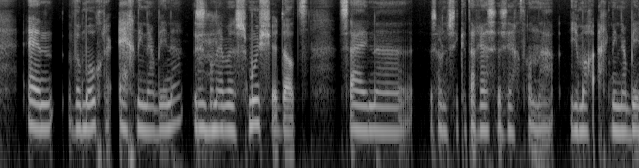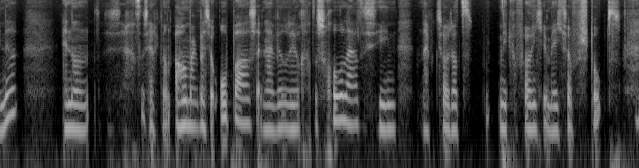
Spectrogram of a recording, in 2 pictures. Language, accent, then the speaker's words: Dutch; Amsterdam, North Holland, Netherlands; ik kom uit het centrum van Amsterdam, bij de Nieuwmarkt. En daar had ik een zolderkamertje.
